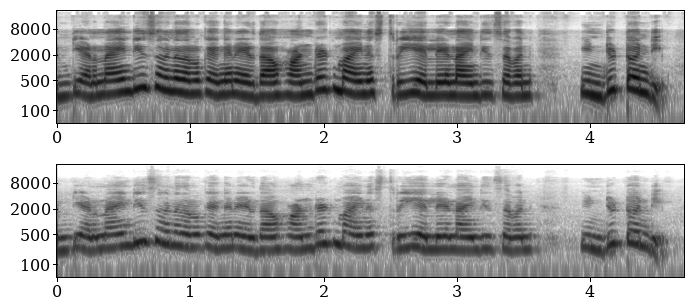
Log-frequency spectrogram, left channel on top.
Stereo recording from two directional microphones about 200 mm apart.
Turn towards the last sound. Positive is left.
turn(degrees=45)  # may be behind; listen again after turning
